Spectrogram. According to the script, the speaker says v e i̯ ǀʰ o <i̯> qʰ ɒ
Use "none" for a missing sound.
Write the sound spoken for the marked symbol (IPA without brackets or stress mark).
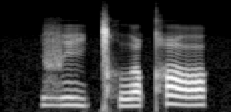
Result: none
